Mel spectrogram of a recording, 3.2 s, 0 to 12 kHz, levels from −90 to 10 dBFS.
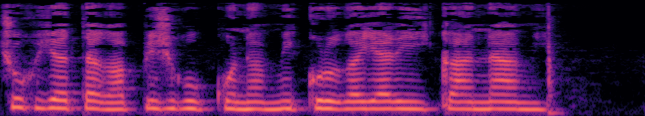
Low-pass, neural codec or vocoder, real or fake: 10.8 kHz; none; real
